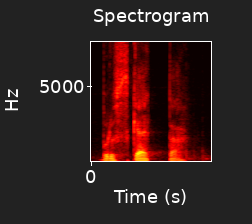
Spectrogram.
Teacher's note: People in the south, bruschetta, with an open A.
